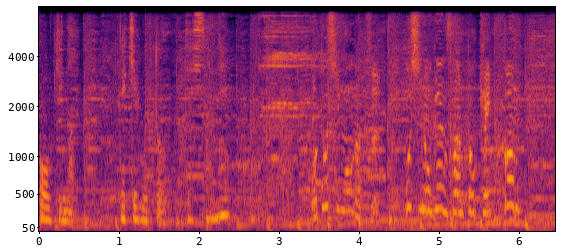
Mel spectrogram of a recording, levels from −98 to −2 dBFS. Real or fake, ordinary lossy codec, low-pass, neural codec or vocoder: fake; none; 7.2 kHz; vocoder, 44.1 kHz, 128 mel bands, Pupu-Vocoder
